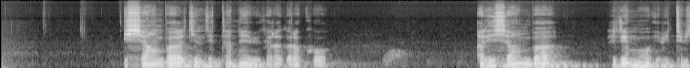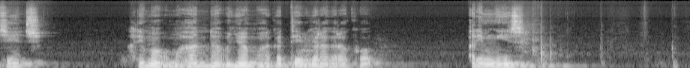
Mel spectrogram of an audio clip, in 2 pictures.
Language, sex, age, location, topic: Kinyarwanda, male, 18-24, Huye, agriculture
